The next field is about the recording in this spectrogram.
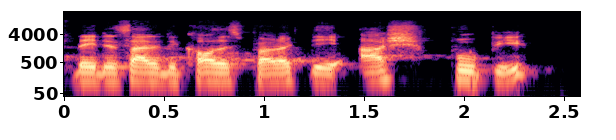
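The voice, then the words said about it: Put-on Israeli accent. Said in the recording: “I'm going to do one of my accents, yes. The Israeli”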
